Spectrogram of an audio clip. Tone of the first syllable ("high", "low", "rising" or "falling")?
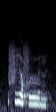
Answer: falling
